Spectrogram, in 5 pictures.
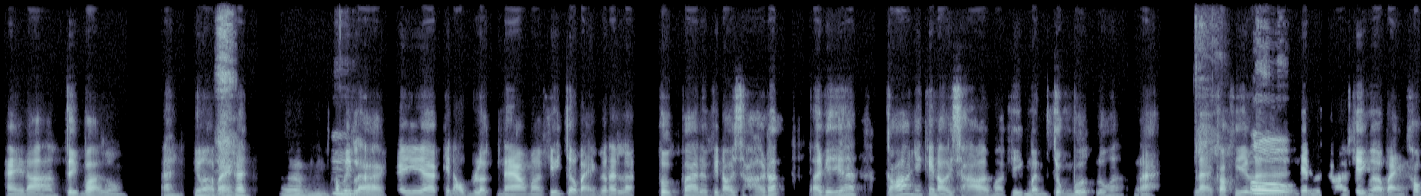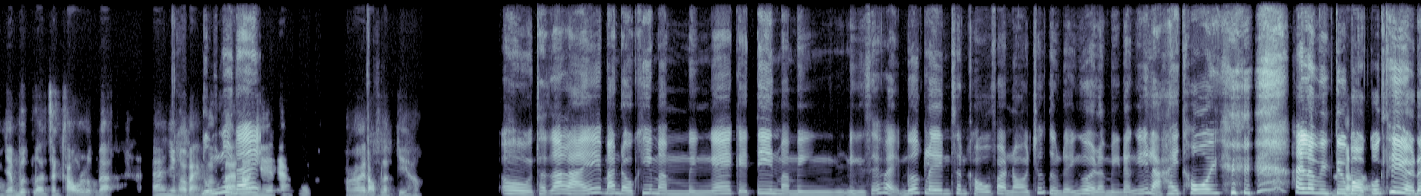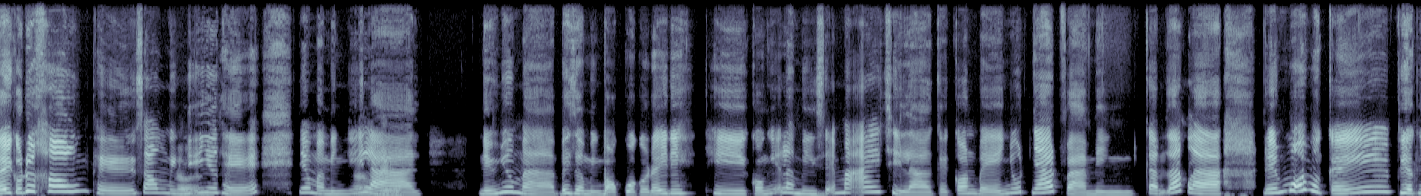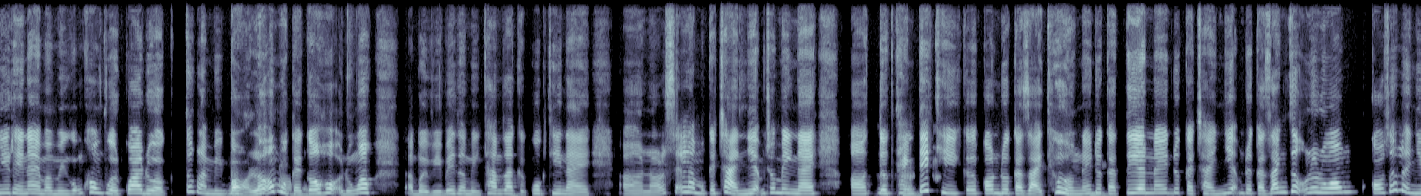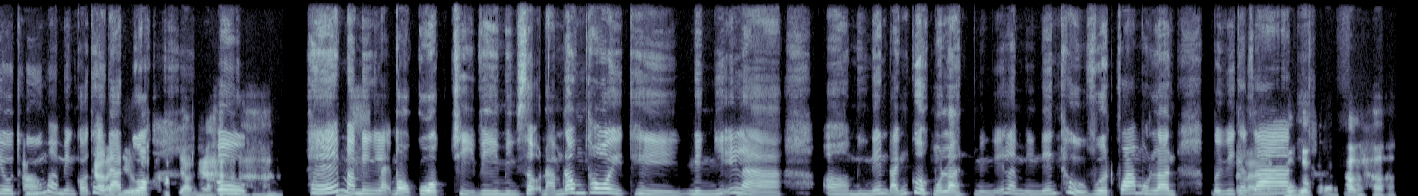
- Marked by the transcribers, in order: tapping; laugh; other noise; laugh; laughing while speaking: "Ờ"; laugh; laughing while speaking: "ha"; blowing; laugh
- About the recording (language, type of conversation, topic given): Vietnamese, podcast, Bạn đã vượt qua nỗi sợ lớn nhất của mình như thế nào?
- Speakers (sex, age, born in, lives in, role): female, 20-24, Vietnam, Japan, guest; male, 30-34, Vietnam, Vietnam, host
